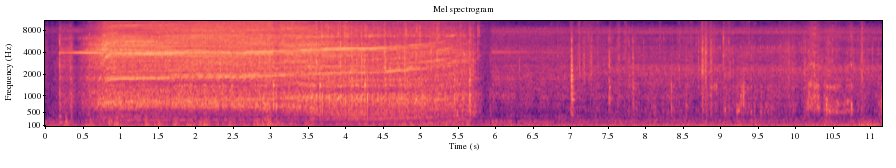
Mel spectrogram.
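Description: Electric drill turning a hay coring probe into a round bale for about five seconds, its whine creeping up in pitch over a rasping hiss, then stopping abruptly; a low steady rumble runs underneath.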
